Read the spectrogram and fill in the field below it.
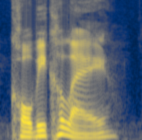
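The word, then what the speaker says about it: Colbie Caillat: So one of my favorite Christmas songs is an underrated gem by Colby Calais. – Wow. – Is that how you say her name? – Yeah. – Did I say it right? – Yeah.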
